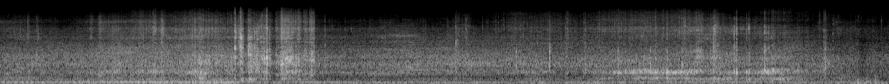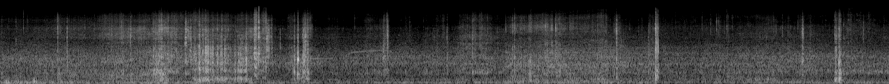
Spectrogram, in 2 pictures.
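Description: Skateboard wheels rolling over a concrete drainage channel, with sharp clacks of the board on the concrete about two seconds in, again around eleven seconds, and a few single knocks near the end.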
